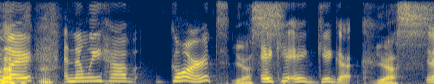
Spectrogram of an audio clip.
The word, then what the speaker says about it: Garnt: And then we have Garnt, Yes. aka Gigguk. Yes. Did I pronounce that correctly?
